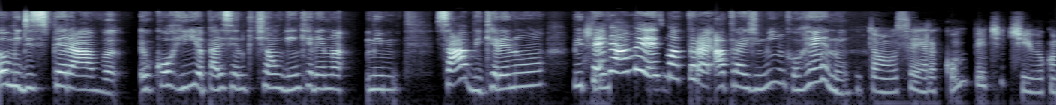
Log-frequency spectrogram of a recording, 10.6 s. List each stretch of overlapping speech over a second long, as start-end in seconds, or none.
none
